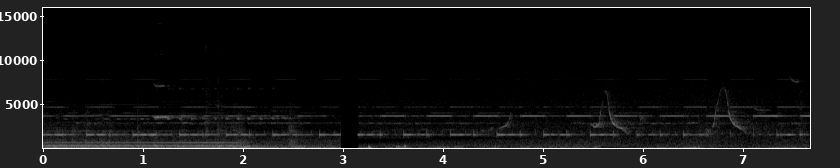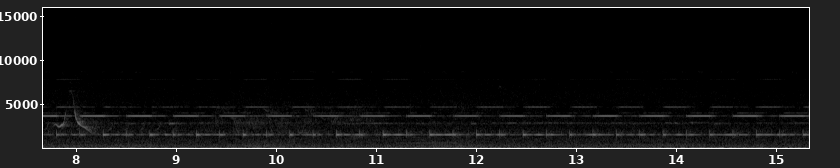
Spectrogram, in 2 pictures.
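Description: Level crossing warning bell ringing in a fast, steady, even rhythm, with a few short bird chirps a few seconds in. A music track cuts off about two seconds in.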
